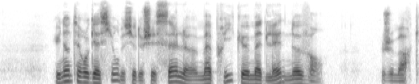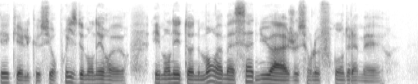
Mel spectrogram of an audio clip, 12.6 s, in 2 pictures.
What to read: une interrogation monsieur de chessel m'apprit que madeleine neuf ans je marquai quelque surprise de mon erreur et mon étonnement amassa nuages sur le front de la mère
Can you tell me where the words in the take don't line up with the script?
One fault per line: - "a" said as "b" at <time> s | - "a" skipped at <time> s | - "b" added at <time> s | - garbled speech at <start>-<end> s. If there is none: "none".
none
